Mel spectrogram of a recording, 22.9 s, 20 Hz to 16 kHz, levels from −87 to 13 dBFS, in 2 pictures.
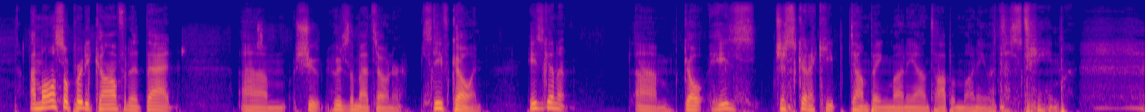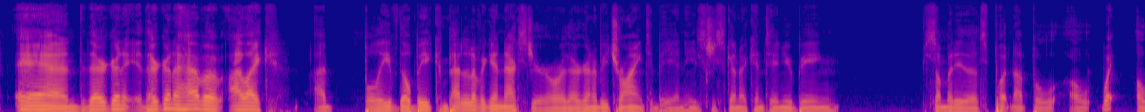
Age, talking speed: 40-59, 190 wpm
